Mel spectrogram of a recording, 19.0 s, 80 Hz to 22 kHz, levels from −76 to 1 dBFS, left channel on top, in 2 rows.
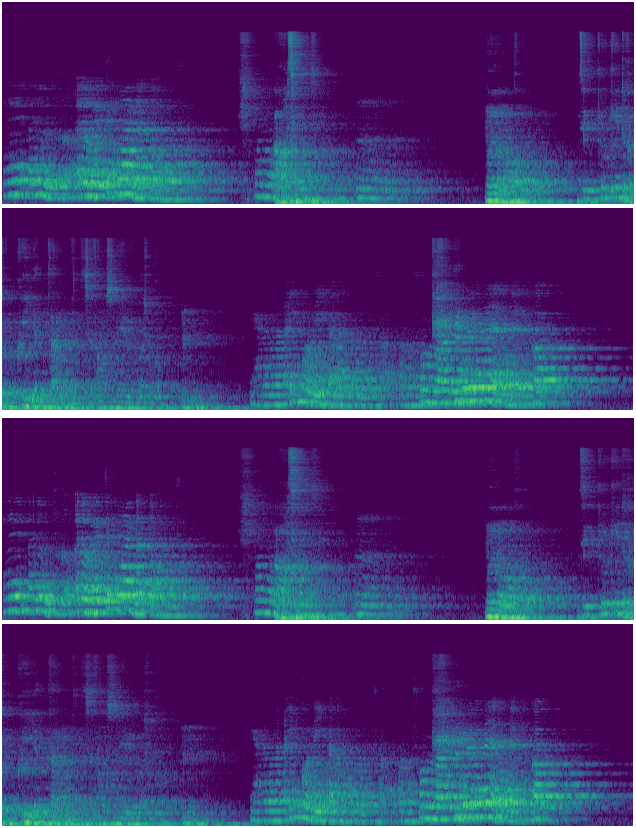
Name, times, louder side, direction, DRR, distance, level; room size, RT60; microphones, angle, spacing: voice 1, 0.0-2.8 3.8-4.8 5.3-6.0 7.4-7.8 13.2-17.6, right 1 dB, 45° right, -5 dB, 2.0 m, -26 dB
voice 2, 4.1-5.0 7.2-7.9 8.6-12.5 15.9-16.4, equal, 30° left, -4 dB, 1.7 m, -26 dB
12.0 x 8.2 x 3.4 m, 2.7 s
head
